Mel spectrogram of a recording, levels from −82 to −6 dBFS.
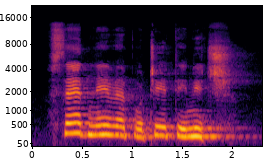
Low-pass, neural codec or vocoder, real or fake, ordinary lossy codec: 14.4 kHz; none; real; AAC, 48 kbps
